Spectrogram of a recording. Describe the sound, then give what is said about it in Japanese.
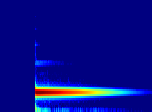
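A single clear electronic prompt tone chimes once, sharp at the start and then sustaining as it slowly fades out over about two seconds, with no voices around it; it signals the listener's turn to speak in a role-play exercise. “Speak after the tone.”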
